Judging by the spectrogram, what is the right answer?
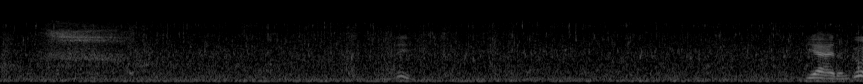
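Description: River water carrying ice flows in a steady, faint wash, with a soft trickling rush throughout and brief quiet voice-like sounds near the start and end.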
